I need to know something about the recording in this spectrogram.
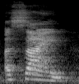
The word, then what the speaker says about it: assign: Assign, A-S-S-I-G-N, where the G is silent. Assign.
